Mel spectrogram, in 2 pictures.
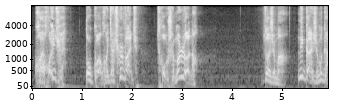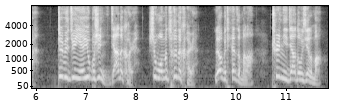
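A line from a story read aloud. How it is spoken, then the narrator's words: Angry shouting. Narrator (Chinese): 村长 怒气冲冲地朝人群叫喊道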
